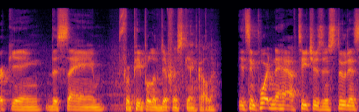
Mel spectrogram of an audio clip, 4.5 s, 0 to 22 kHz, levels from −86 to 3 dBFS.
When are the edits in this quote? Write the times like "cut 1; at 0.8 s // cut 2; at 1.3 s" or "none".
cut 1; at 1.4 s // cut 2; at 3.0 s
